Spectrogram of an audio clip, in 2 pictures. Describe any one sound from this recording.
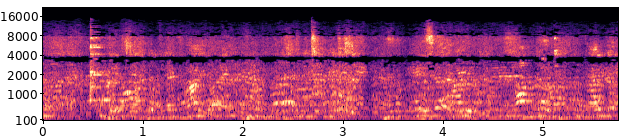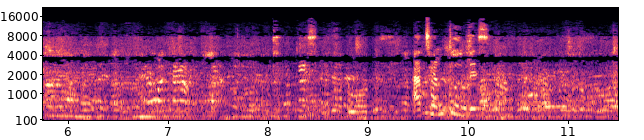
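A crowd of men and women talk over one another close by.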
